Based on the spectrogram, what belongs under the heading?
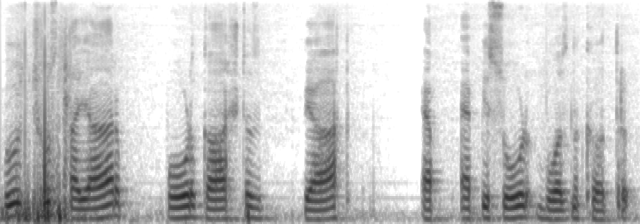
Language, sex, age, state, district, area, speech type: Kashmiri, male, 18-30, Jammu and Kashmir, Shopian, urban, read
